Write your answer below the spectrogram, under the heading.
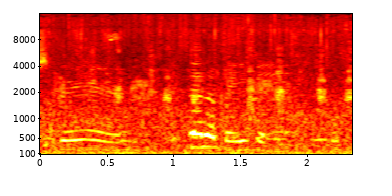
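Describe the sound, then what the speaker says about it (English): Ducks being fed by an old man quack a few times in short, faint calls at a distance, partly under people talking. "An old man is feeding ducks."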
